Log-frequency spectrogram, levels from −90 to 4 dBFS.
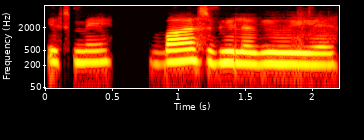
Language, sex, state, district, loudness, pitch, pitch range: Hindi, female, Uttar Pradesh, Ghazipur, -18 LUFS, 235 Hz, 220-245 Hz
